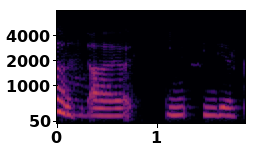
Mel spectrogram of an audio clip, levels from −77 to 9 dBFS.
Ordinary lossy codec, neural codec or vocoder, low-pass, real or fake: none; none; 7.2 kHz; real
